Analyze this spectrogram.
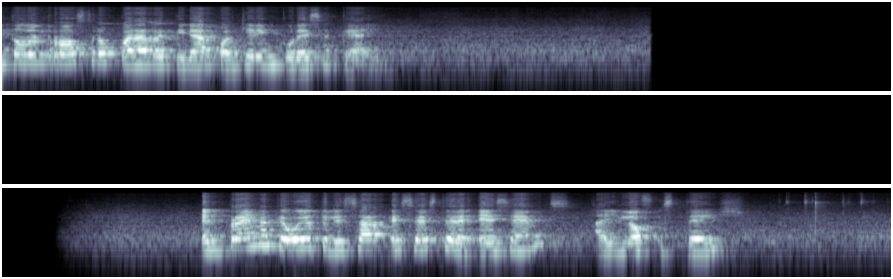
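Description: A woman speaks calmly and close up to a microphone.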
